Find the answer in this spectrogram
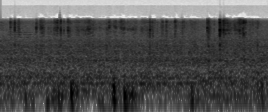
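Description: Flat plastic craft wire being handled and pulled through a woven knot: irregular light rustling and clicking of the plastic strips, with a few soft low thumps, over a faint steady hum.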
